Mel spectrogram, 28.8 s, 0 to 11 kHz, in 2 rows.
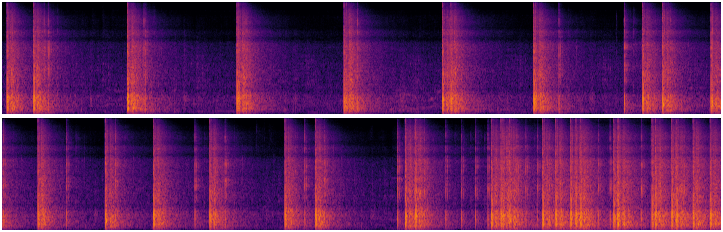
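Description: A 100-shot, 1-inch (25 mm) firework cake, the Russkaya Pirotekhnika PC783, firing its shots in sequence, each a sharp report that fades out over a second or so. At first the shots come about every two seconds, then about one a second, and in the last several seconds a rapid run of overlapping reports.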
